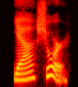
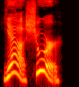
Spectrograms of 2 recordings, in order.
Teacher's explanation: if someone says, Yeah, sure, in a flat tone, it might mean they're not really interested. But if they say, Yeah, sure, with excitement, it's genuine agreement.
